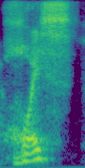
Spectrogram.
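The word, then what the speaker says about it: Royce: There are a lot of Gracies, and they all start with the name or the letter R almost, and none of them are pronounced like Roger. It's Hodger or Hoyce.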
